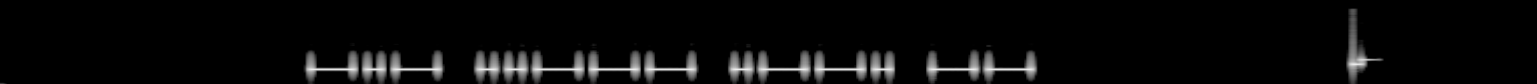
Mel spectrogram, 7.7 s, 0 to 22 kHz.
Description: Morse code, heard as a keyed tone, about 17 wpm, 700 Hz. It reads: K2PM
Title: USA Call Signs Repeated 3x 17wpm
